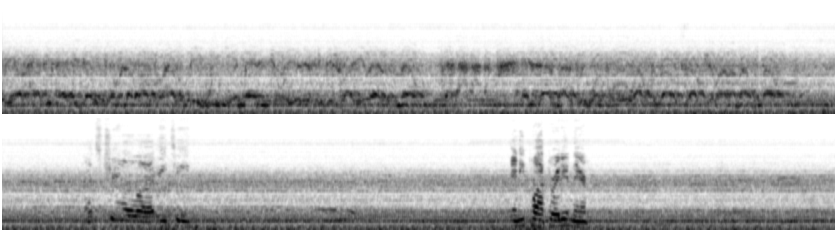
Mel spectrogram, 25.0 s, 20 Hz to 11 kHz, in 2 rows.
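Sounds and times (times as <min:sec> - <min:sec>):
low steady rumble: 0:00.0 - 0:25.0
radio transmission with music and voice: 0:00.0 - 0:25.0.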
